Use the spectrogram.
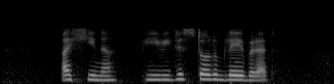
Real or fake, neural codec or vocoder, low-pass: fake; codec, 16 kHz, 0.2 kbps, FocalCodec; 5.4 kHz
